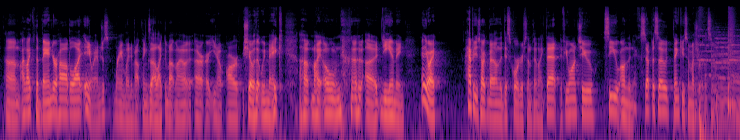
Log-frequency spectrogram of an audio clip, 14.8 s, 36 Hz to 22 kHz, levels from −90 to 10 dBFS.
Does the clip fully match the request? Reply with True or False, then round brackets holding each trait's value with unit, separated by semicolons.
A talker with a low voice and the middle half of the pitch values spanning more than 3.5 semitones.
True (115 Hz; 3.9 semitones)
